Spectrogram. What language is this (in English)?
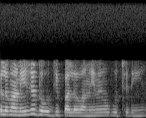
Punjabi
